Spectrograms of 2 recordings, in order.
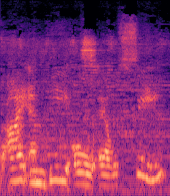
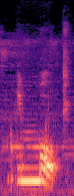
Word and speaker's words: Imbolc: Now it's spelled IMBOLC, but it is said in the Gaelic way, Imbolc, Imbolc.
